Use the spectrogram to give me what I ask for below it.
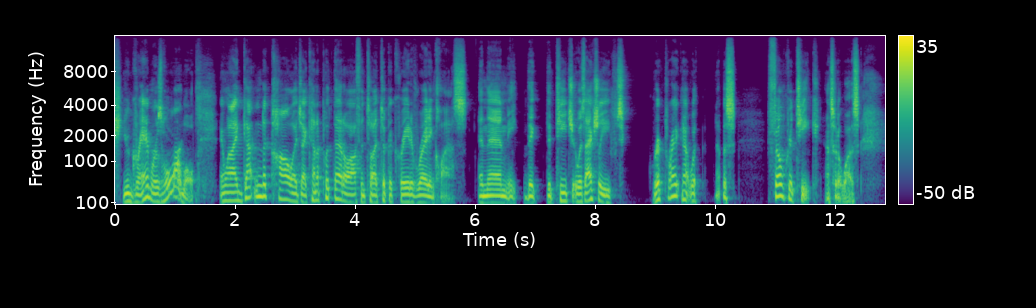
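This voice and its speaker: In an American accent, the speaker moves at a moderate pace with very wide pitch swings. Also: man, medium pitch for a man. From US Midwest, southern Ohio near Wheeling. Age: 50s. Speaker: storyteller and TV producer, interviewee. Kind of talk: interview, casual chat. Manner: halting, many false starts.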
